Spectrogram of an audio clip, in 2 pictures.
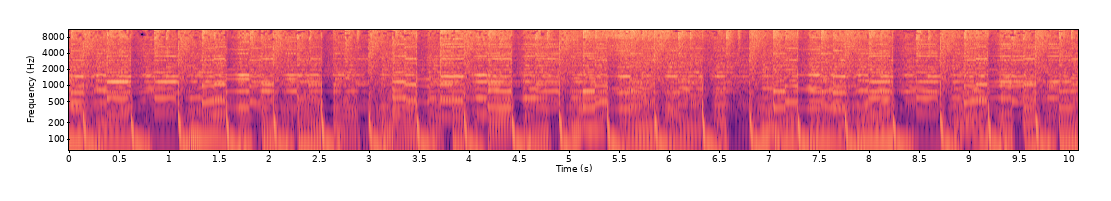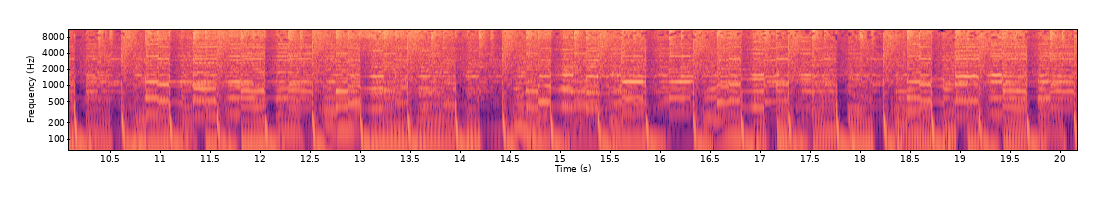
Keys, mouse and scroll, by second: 2.2 8, 4.5 8, 7.1 8, 8.8 click, 11.7 click, 14.6 click, 15.9-17.1 drag, 17.1 click, 18.3 click, 19.4 ctrl+z.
